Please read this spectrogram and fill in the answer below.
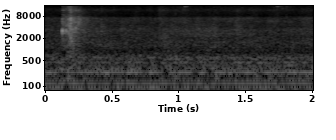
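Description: A brief rustle of a plastic food pouch being set down on a table just at the start, then quiet room tone with a steady low hum.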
